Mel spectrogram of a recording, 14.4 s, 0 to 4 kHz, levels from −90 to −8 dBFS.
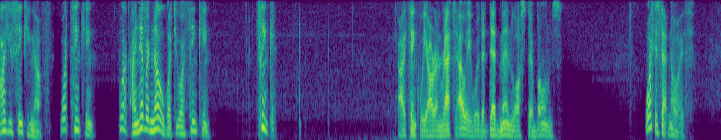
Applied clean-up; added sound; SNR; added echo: neural mask model Resemble Enhance denoiser.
